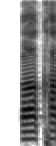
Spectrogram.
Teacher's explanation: ये का खा जितना भी हम लोग उच्चारण करते हैं कंठ से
